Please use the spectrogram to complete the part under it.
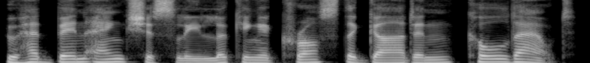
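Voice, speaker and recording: A man's voice: mid-range voice, moderate pace, clear, resonant tone, no echo, studio quality. A man reading scripted storybook narration as an audiobook narrator. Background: faint music.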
